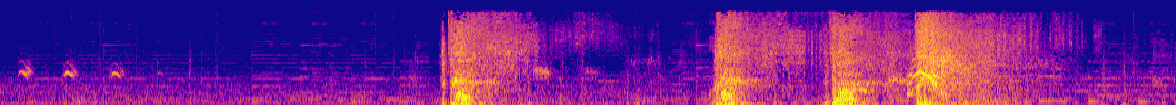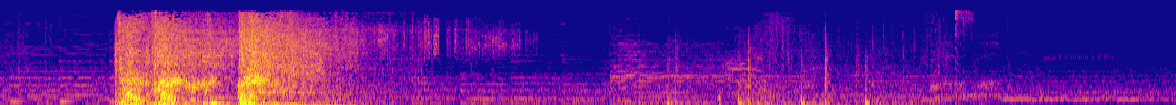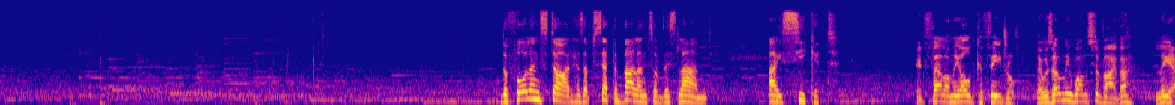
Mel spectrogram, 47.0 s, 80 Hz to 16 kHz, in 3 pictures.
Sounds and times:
Music: 0.0 - 47.0.

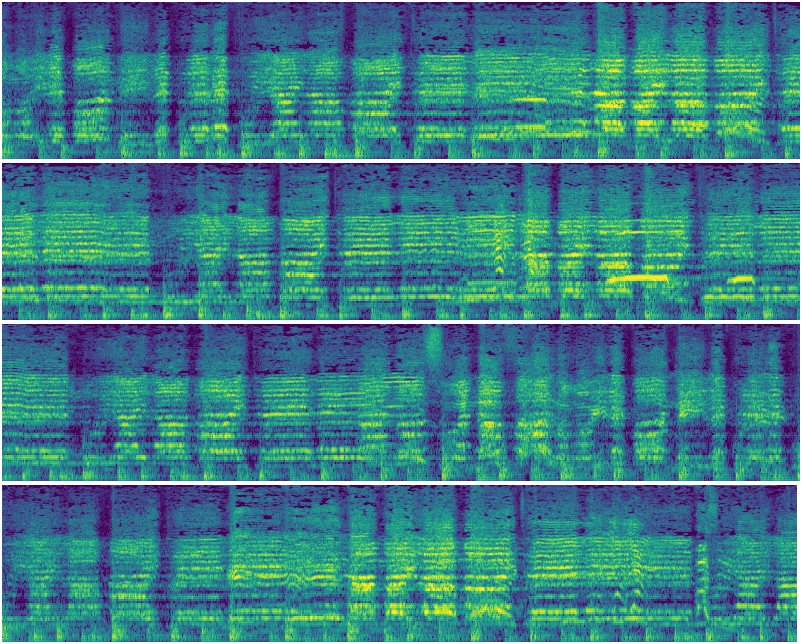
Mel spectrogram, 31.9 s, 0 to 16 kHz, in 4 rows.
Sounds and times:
Music: 0.0 - 31.8.

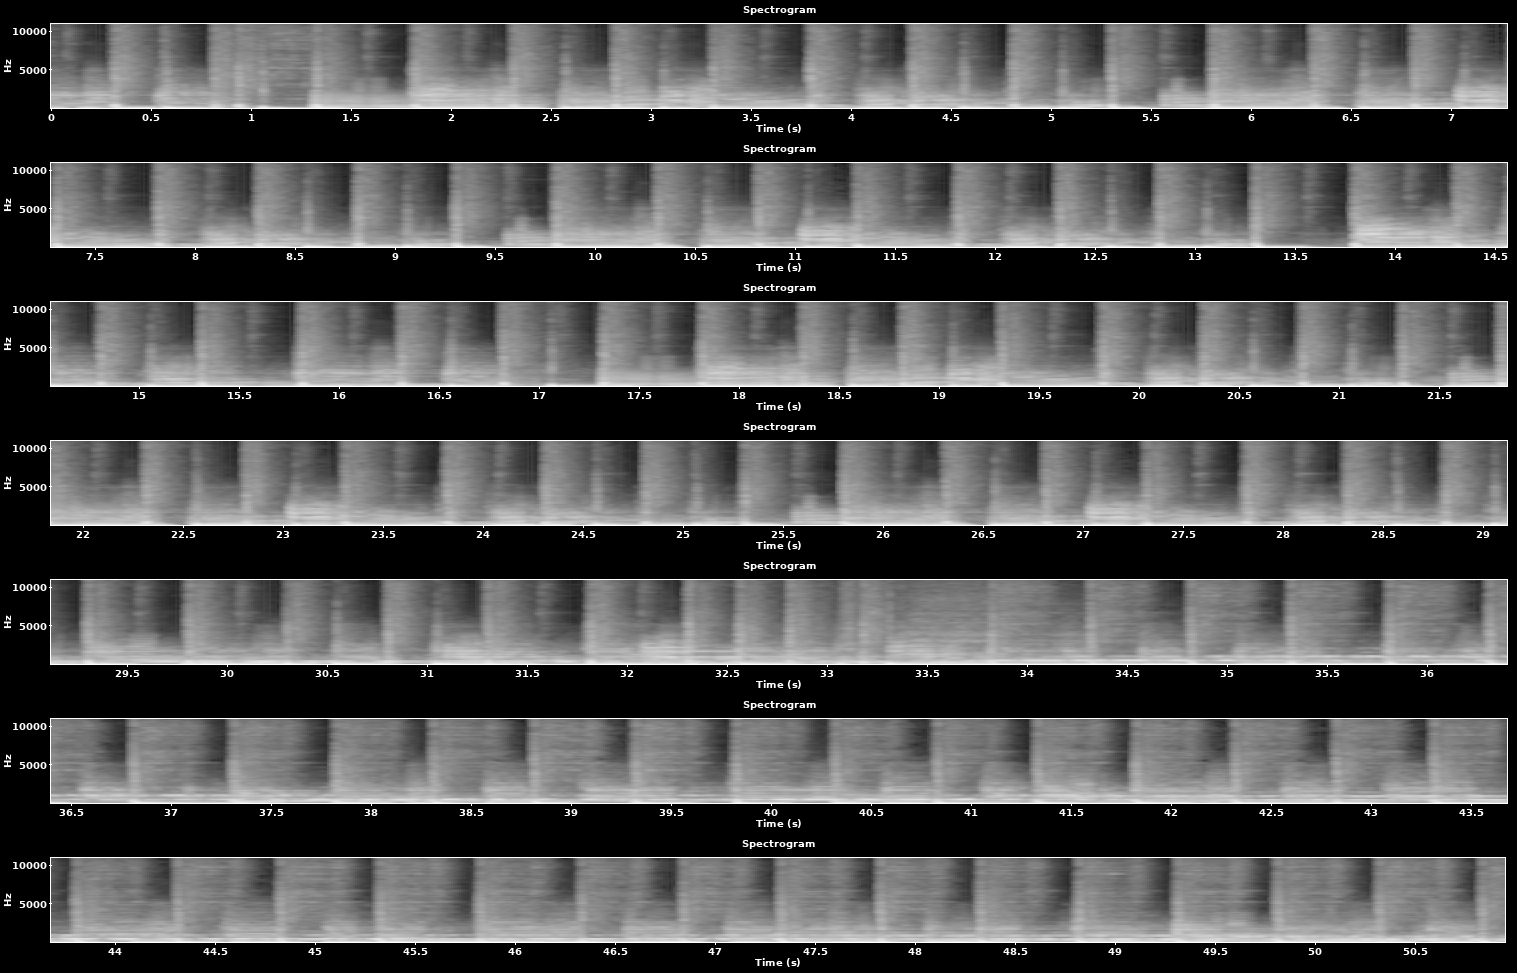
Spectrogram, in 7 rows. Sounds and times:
Music: 0.0 - 50.9.

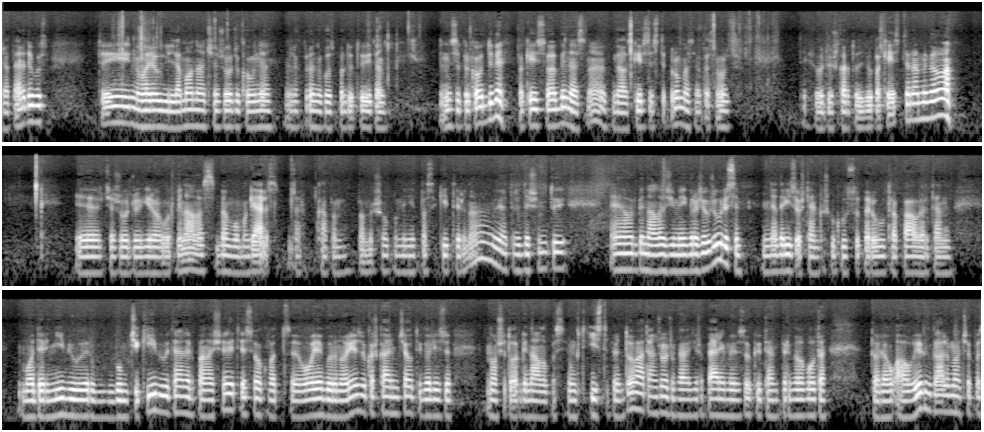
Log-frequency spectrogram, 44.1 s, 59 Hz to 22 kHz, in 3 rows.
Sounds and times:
Speech: 0.0 - 0.7, 1.4 - 5.8, 6.6 - 11.1, 12.0 - 14.4, 15.8 - 23.2, 23.8 - 29.0, 29.6 - 41.8, 42.4 - 44.0.

